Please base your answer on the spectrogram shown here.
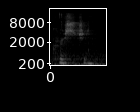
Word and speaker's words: Kristen: also small quib but my name's pronounced like christian just with a k oh sorry i was just thinking that as you wrote that i was like how do i say it so christian ah see shale almost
